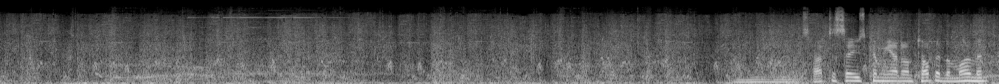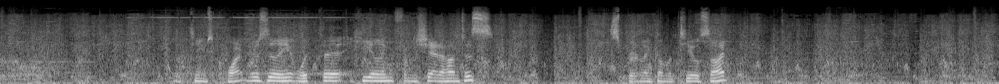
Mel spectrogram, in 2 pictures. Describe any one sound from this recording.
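Swords clash and spells burst in a busy game battle.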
